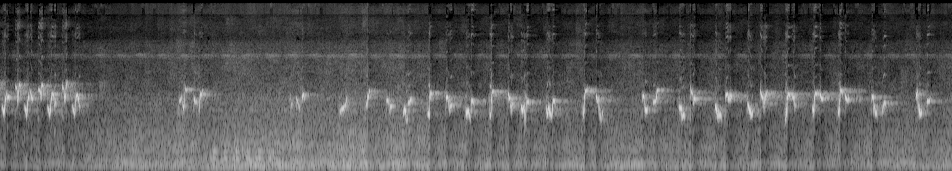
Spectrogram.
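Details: Sooty-headed bulbul in forest, singing a rapid long fighting song meant to lure other bulbuls into answering: a dense opening burst, then steady repeated bouncy whistled phrases, each a quick rising-falling flourish, over a faint constant hum.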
